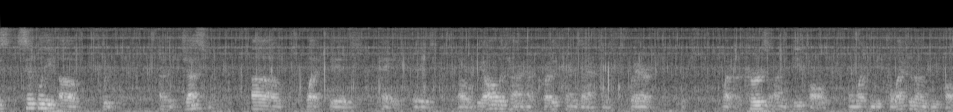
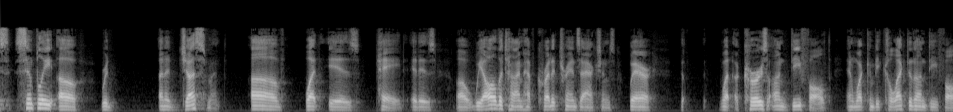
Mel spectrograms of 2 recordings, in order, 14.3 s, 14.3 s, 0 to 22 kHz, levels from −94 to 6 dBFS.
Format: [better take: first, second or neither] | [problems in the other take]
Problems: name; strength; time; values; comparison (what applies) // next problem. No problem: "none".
second | background sound (Boiling); 8 dB below the speech // room echo; dies away in 0.4 s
